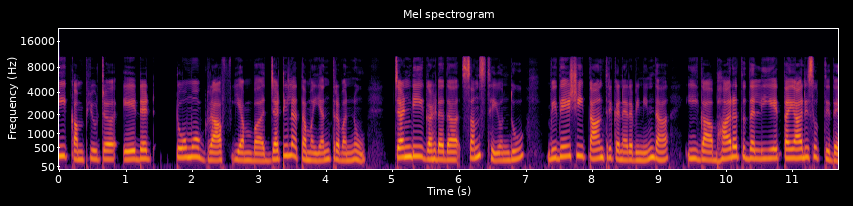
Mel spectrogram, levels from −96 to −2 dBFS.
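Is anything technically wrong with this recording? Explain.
No, there's nothing technically wrong with this recording.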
